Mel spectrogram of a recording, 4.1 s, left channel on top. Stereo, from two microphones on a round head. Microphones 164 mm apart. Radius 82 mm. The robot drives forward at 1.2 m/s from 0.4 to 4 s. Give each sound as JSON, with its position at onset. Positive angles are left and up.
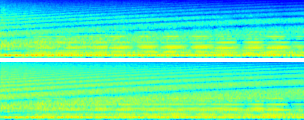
{"t": 0.0, "sound": "a drone", "side_deg": -65}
